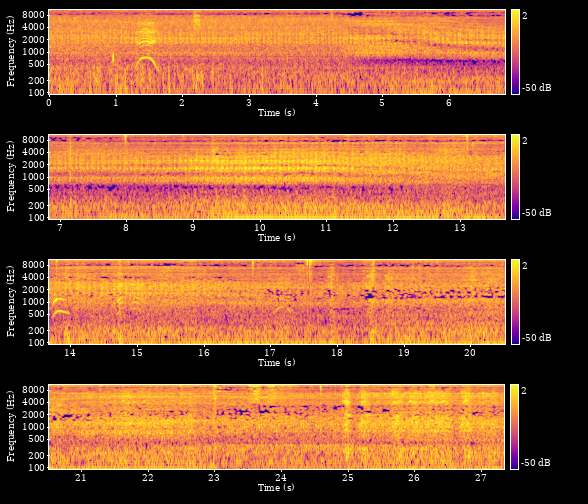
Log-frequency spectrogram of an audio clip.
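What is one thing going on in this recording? A tractor's diesel engine rumbles and chugs close by.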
